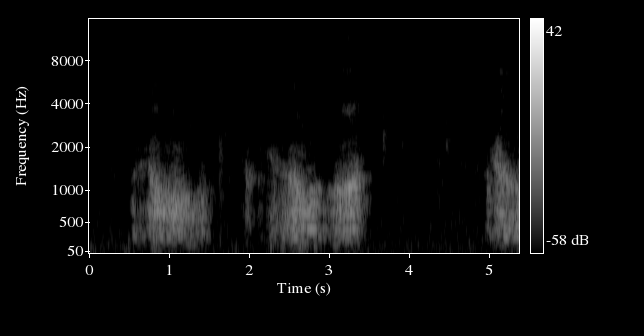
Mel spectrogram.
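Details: Large-billed crow mimicking human speech and talking to itself: a string of hoarse, harmonic, voice-like syllables in uneven bursts, with pauses between phrases, over a soft background hiss.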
